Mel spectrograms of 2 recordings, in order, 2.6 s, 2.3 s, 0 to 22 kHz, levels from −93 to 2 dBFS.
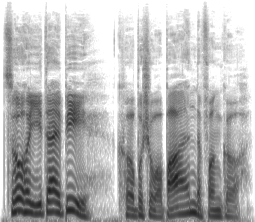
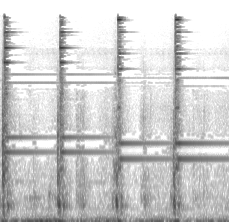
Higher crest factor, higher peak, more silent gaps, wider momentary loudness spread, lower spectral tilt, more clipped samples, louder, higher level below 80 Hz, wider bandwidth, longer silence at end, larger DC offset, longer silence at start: about the same, 16 dB vs 20 dB; first, -2 dBFS vs -6 dBFS; neither; second, 10 LU vs 15 LU; first, -6 dB/octave vs 0 dB/octave; neither; first, -17 LUFS vs -22 LUFS; about the same, -50 dBFS vs -46 dBFS; about the same, 16 kHz vs 17 kHz; first, 0.15 s vs 0 s; second, under 0.1% vs 0.4%; about the same, 0.05 s vs 0 s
